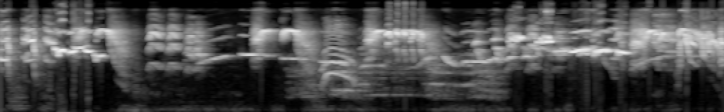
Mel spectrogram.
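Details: Oriental magpie-robin in breeding condition sings a lively medley of chirps, rising whistles, rattling trills and looping notes, almost without pause across several seconds.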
